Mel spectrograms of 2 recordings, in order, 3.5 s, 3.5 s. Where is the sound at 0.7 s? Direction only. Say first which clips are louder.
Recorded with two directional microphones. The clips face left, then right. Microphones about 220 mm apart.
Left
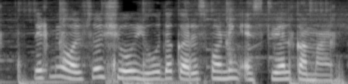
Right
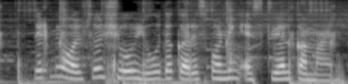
Left 3 dB; 45° left (ahead or behind).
